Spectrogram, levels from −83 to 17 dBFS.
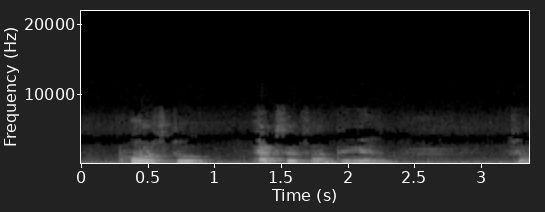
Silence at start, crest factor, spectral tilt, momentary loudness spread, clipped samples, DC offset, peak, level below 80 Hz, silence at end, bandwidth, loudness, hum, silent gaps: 0 s; 18 dB; -7.5 dB/octave; 22 LU; under 0.1%; under 0.1%; -10 dBFS; -50 dBFS; 0 s; 8.4 kHz; -27 LUFS; none; none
